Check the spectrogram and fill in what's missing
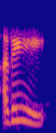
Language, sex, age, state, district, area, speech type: Telugu, female, 30-45, Andhra Pradesh, Kadapa, urban, conversation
